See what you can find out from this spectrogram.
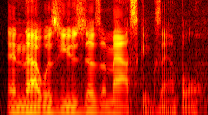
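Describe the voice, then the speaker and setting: A man with a smooth, clean voice of medium pitch talks as a podcast co-host. His delivery is casual, conversational banter. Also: level tone, a little fast, a bit bright.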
